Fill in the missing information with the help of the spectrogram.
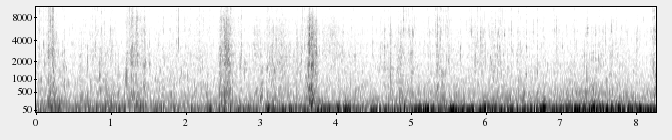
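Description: Wind buffeting the microphone, a gusting low rumble that grows louder after about halfway, with small waves lapping and splashing a few times.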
